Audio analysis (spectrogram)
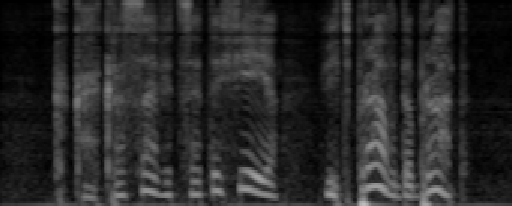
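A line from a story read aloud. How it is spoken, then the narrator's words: Reluctant, through clenched teeth. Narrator (Russian): Тантайдзиню ничего не оставалось, как процедить сквозь стиснутые зубы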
